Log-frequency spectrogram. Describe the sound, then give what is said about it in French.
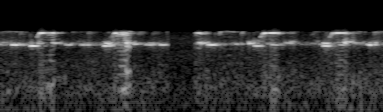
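A dense night chorus of small tree frogs in Martinique giving high, whistling chirps that overlap into a steady shrill trill, broken by one brief pause before resuming; no rooster crow stands out. “Les coqs chantent jour et nuit et les grenouilles toute la nuit.”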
